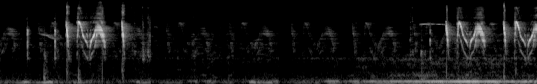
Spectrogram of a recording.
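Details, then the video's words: Ciblek gunung, a hill prinia, delivering its 'tembakan' roll, used as a lure to draw out other birds' song; brief bursts of high, swooping chirps at start and end, quieter scattered ticks between, and a low hum. "roll tembakan ciblek gunung memancing bunyi burung lain"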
